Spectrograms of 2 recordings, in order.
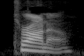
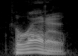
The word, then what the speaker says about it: Toronto: Toronto. Um, Brian, say it. Toronto. Okay. Brian and Emily said it correctly. Mace did not say it wrong. Why? You don't pronounce the second T.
